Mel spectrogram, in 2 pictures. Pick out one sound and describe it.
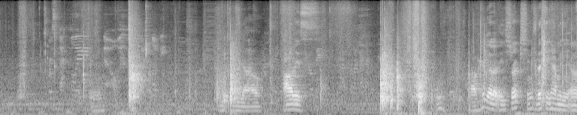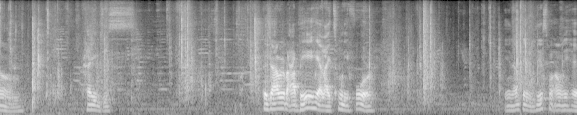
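Cardboard and paper rustle and crinkle as they are handled.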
